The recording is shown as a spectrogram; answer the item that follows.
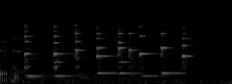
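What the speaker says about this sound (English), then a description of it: "So we'll let Mike run over to the phone real quick and see what happens" Phone ringing in repeated electronic bursts, about eight short rhythmic trills over a couple of seconds, clear and alone with no talking.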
